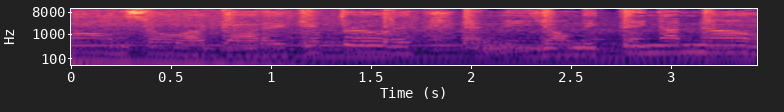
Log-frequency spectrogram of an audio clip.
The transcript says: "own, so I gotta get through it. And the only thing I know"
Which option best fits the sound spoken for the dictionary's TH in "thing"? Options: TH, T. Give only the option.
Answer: TH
